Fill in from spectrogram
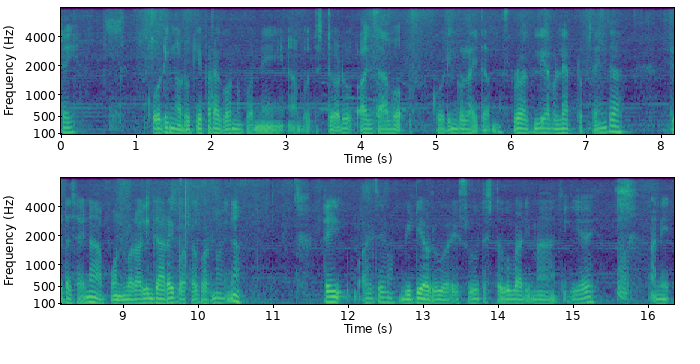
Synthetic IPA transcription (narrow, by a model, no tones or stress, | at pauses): t̪ʌj | koʈiŋɦʌɾukepaɽaɡʌrnupʌ̰rnḛʌ̰bʌ̰t̪est̪oʌɾuʔʌ̰jlt̪ʌʌbʌ | koʈiŋkola̰ɡḭt̪ʌ̰msprʌbʱabileʌbʌlap̚ʈop̚t͡sʰajnt͡sʰʌ | t̪eʈ̪at͡sʰʌ̰jnʌʌpʰonbaʈʌːliɡaɾʌjbʌrsʌɡʌrnuɦojnʌ | t̪ejʌ̰jlt͡sajbʱiɖjoɦʌɾuʌɾḛsʰut̪est̪o̰kobaɽḭmak̪ʰekeɦʌj | ʌ̰ni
